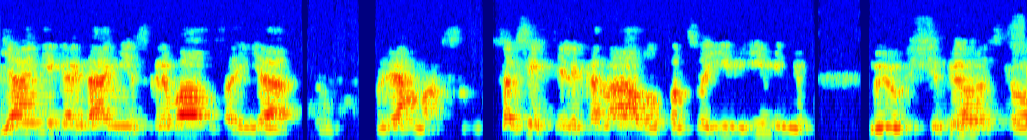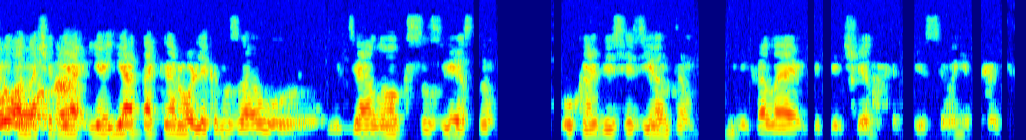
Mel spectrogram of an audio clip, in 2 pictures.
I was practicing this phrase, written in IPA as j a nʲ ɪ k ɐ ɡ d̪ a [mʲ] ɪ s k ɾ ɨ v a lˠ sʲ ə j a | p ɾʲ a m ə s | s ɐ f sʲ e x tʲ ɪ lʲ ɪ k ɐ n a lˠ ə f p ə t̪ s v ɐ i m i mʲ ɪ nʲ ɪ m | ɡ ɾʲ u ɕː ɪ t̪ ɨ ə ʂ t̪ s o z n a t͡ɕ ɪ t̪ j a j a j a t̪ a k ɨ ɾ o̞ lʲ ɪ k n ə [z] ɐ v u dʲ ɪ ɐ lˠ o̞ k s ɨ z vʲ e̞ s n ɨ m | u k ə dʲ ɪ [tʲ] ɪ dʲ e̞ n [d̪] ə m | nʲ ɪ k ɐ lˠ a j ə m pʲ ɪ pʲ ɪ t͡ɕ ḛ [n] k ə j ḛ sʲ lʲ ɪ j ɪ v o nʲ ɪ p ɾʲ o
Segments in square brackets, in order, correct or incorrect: incorrect: nʲ, correct, incorrect: sʲ, incorrect: t̪, correct

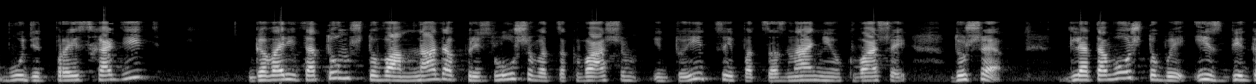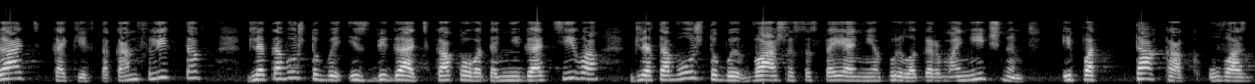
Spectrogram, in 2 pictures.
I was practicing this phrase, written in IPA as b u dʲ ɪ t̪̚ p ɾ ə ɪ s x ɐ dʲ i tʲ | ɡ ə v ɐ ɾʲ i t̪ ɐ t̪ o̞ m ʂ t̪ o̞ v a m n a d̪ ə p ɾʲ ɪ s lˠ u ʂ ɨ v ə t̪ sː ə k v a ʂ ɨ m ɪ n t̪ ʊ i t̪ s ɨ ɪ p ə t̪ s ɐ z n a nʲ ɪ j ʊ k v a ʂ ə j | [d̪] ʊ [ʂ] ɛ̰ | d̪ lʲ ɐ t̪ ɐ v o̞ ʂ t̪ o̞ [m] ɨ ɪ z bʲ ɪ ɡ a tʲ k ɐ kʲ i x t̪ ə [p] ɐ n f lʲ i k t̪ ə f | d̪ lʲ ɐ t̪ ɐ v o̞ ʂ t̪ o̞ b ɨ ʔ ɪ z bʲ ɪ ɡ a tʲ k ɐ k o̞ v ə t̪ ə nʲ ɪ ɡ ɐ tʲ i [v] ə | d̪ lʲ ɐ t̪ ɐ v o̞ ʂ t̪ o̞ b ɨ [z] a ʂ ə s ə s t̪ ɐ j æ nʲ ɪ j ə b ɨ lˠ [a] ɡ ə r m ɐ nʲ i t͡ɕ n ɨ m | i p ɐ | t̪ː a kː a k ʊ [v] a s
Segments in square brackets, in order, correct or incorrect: correct, correct, incorrect: b, incorrect: k, correct, incorrect: v, incorrect: ə, correct

